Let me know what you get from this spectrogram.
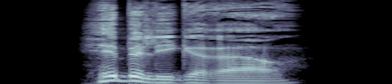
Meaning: inflection of hibbelig: 1. strong/mixed nominative masculine singular comparative degree 2. strong genitive/dative feminine singular comparative degree 3. strong genitive plural comparative degree
- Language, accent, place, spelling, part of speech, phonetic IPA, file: German, Germany, Berlin, hibbeligerer, adjective, [ˈhɪbəlɪɡəʁɐ], De-hibbeligerer.ogg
